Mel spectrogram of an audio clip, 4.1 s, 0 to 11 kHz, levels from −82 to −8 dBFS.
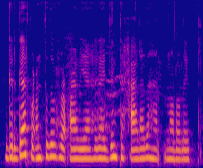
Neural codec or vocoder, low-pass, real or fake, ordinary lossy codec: none; none; real; none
